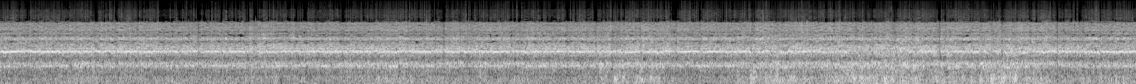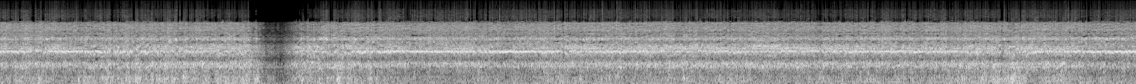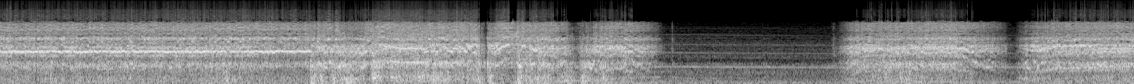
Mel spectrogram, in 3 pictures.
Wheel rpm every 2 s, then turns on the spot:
230, 230, 230, 230, 230, 230, 220, 170, 230, 220, 230, 220, 210, 240, 110, 50, 130.
none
